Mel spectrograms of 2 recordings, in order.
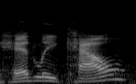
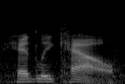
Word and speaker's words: Hedley Kow: Perhaps the Hedley Kow.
